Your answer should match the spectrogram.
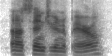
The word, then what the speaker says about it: San Junipero: San Junipero, Oh, Junipero.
